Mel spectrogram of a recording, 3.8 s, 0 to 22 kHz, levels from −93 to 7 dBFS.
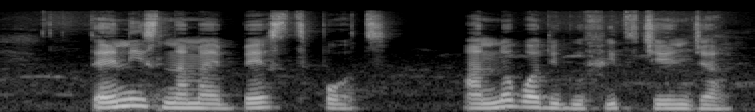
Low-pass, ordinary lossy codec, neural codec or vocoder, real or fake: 14.4 kHz; none; none; real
